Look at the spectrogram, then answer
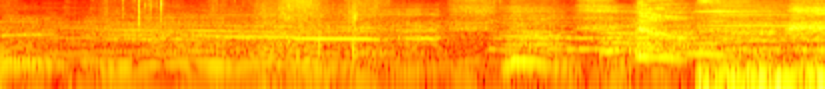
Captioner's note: pale woman shrieking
